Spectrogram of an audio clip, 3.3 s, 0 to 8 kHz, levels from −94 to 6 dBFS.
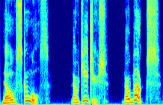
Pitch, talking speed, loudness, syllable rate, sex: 235 Hz, 110 wpm, -19 LUFS, 2.9 syllables/s, male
